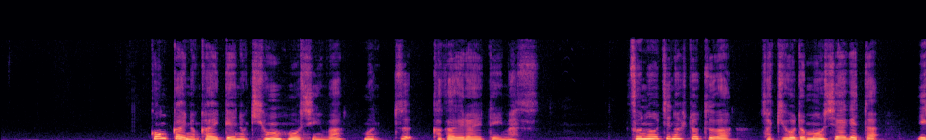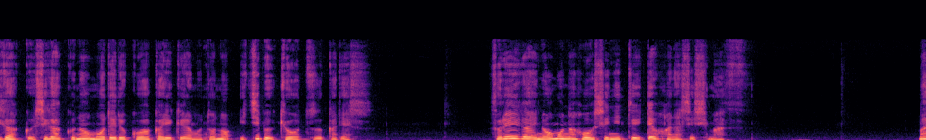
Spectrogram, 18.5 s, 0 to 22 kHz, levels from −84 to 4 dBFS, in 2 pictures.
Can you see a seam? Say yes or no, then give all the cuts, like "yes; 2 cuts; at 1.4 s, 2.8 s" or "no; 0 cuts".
no; 0 cuts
